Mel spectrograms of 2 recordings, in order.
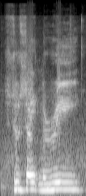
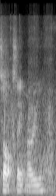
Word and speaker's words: Sault Ste. Marie: Charlevoix and Sault Ste. Marie.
